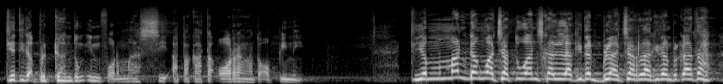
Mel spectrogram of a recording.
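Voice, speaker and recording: A male pastor preaching a sermon with dramatic swings from loud declarations to hushed near-whispers, mixing in English phrases. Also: high voice. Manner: mixes English phrases into his talk, sings worship lines.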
